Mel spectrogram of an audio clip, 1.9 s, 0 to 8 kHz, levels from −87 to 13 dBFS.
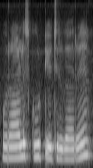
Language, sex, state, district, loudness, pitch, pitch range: Tamil, female, Tamil Nadu, Kanyakumari, -14 LUFS, 215 Hz, 195-230 Hz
